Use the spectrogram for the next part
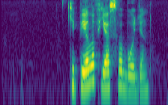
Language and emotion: Russian, neutral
